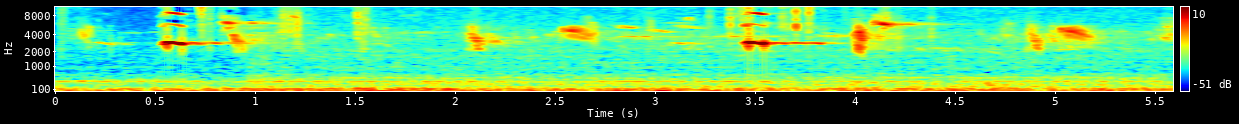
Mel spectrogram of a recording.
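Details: Song of a Eurasian bullfinch, a shy and secretive bird: thin whistled notes mixed with brief creaky chirps and soft squeaks in an uneven, halting sequence, against faint low background noise.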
